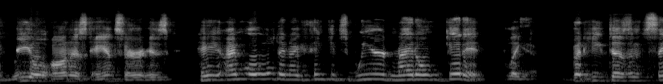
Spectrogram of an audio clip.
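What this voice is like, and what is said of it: Usual voice. Nothing is said of it.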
